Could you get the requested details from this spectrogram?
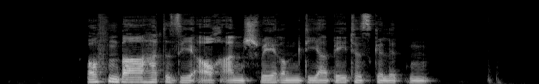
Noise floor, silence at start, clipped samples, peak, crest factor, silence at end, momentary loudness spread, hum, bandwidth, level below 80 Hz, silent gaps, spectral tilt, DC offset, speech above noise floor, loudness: -75 dBFS; 0.85 s; under 0.1%; -4 dBFS; 20 dB; 1.1 s; 9 LU; none; 11.5 kHz; -46 dBFS; none; -5 dB/octave; under 0.1%; 53 dB; -23 LUFS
